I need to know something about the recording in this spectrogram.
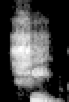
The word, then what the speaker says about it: sheep: Sheep, not ship. Sheep. Yeah, sheep. I said sheep. Yeah. Sheep, Deepak. The pronunciation is sheep. Otherwise, it sounds like ship.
